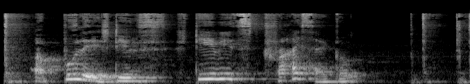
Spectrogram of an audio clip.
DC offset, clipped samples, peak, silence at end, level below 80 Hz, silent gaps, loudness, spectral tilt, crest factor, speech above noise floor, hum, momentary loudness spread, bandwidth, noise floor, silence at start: under 0.1%; under 0.1%; 0 dBFS; 0 s; -56 dBFS; none; -18 LUFS; -4 dB/octave; 20 dB; 31 dB; none; 15 LU; 12 kHz; -49 dBFS; 0.05 s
